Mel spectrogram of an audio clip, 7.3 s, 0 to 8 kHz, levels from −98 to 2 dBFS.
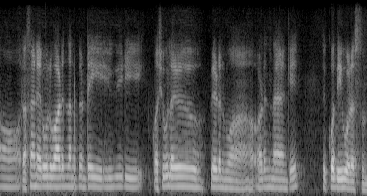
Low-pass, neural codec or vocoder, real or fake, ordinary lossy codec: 7.2 kHz; codec, 16 kHz, about 1 kbps, DyCAST, with the encoder's durations; fake; Opus, 32 kbps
